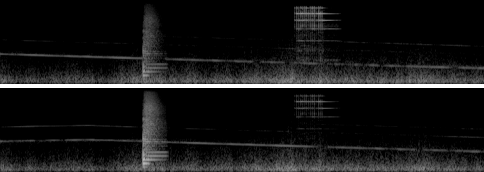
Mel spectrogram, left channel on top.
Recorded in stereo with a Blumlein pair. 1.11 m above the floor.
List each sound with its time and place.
1.4 s a snare drum: 65° right
2.9 s a doorbell: 60° left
